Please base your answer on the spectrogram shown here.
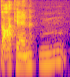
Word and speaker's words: Daken: um but this is daken which is a three four I believe it's called Dokken I saw some Twitter discourse that that is how you pronounce it and it adds the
